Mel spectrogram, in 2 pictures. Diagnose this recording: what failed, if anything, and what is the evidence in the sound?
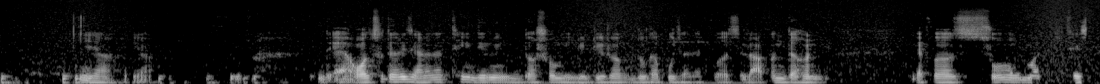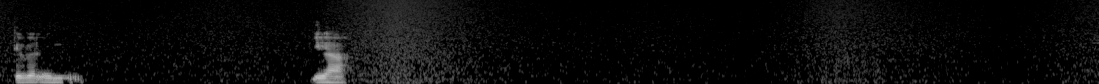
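The failure is overdone noise removal at the call-processing stage, present for the whole speech clip. Pauses drop to near silence with twinkling specks, because bands near the noise estimate are cut hard, taking quiet speech detail with them.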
